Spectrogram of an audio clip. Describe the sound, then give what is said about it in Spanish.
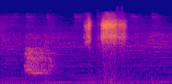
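A frightened pet dog barks a few times in quick succession, a lower yelp followed by two sharper, higher-pitched barks, moderately loud over a faint background hum. “Y eso es mi perro que sigue ladrando.”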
